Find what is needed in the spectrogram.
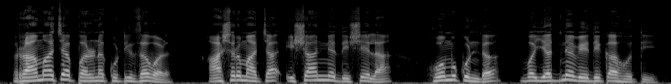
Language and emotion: Marathi, neutral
